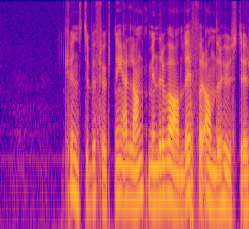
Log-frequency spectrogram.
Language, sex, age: Norwegian, male, 26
